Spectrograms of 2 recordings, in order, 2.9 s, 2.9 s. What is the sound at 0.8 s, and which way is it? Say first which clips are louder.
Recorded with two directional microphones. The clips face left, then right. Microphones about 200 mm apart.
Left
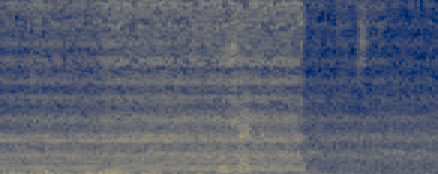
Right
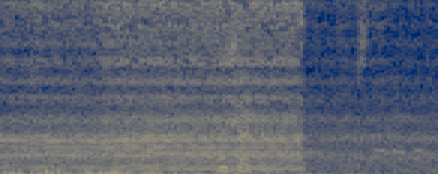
Vehicle: left 1 dB; 30° left (ahead or behind).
